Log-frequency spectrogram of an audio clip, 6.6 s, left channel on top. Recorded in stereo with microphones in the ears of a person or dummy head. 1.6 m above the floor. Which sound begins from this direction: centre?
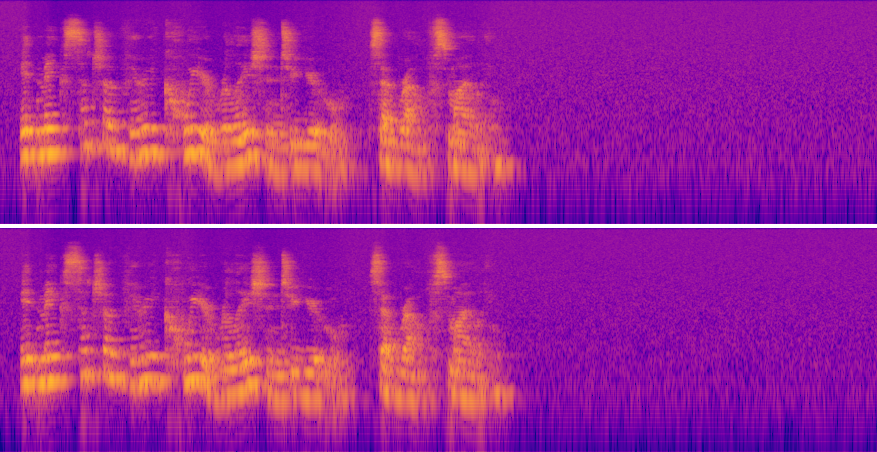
A woman speaking, at 0.1 s.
